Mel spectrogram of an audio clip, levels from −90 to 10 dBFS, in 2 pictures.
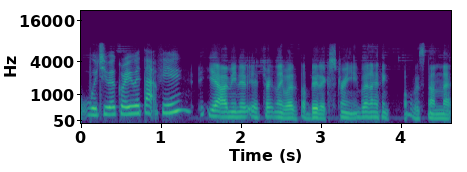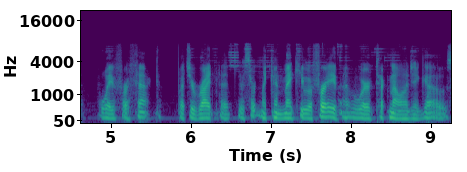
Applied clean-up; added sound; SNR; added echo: neural separator model SepFormer DNS4.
